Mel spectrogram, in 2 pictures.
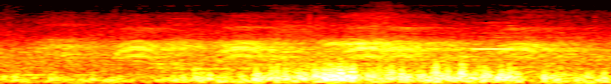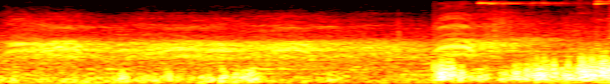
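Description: Birds calling over and over with harsh, cawing calls, over a low rumbling background that gets suddenly louder about five seconds in.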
